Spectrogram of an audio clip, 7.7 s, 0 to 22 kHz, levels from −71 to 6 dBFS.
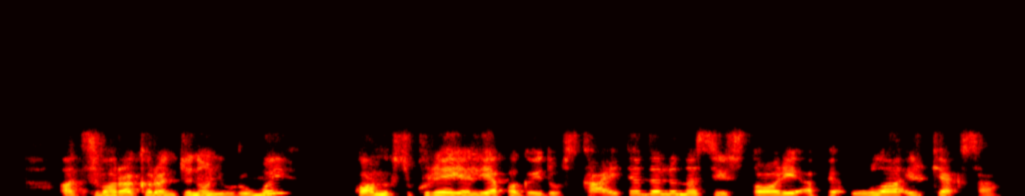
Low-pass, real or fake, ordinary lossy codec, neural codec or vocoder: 7.2 kHz; fake; Opus, 24 kbps; codec, 16 kHz in and 24 kHz out, 1 kbps, XY-Tokenizer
